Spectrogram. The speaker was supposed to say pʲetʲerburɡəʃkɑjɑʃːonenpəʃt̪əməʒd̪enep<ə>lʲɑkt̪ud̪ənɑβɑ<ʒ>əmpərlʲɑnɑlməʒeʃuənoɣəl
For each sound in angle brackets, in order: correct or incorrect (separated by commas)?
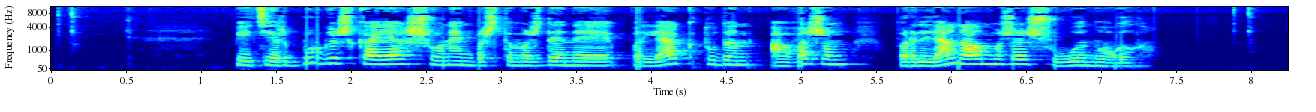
correct, correct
